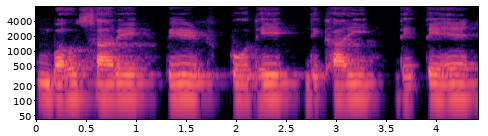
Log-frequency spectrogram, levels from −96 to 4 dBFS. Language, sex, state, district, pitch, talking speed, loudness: Hindi, male, Bihar, Lakhisarai, 110 Hz, 80 wpm, -30 LUFS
